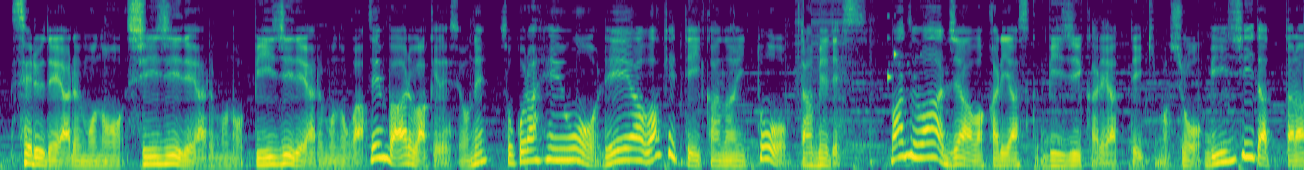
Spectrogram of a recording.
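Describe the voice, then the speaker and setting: Animated low-voiced man teaching. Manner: thinks aloud, step-by-step explaining. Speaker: animation director giving a lecture. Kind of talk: instructional explanation, casual polite talk. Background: background music.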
